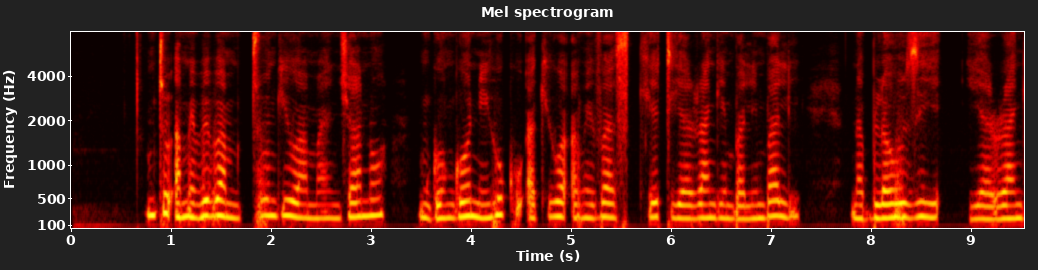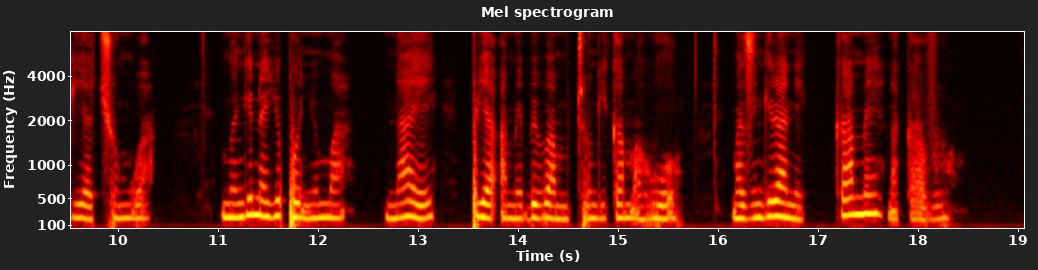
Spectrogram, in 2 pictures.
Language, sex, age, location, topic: Swahili, female, 25-35, Kisumu, health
